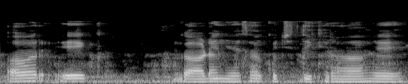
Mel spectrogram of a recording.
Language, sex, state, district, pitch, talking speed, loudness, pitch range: Hindi, male, Gujarat, Valsad, 130 Hz, 115 wpm, -17 LUFS, 125-140 Hz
